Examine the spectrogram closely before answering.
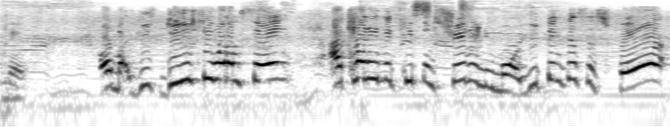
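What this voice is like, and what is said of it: Screaming, loud passionate speech. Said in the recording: “I don't know why I'm screaming.”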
